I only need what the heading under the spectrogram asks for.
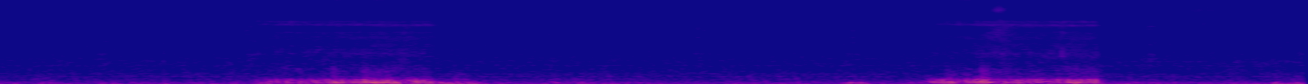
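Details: A Beagle named Fukuko sound asleep after lots of walking and play, snoring in two slow, deep rasping breaths about four and a half seconds apart, with quiet room hush between.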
